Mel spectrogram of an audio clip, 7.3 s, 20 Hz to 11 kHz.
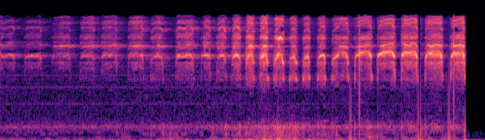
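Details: Female osprey calling at the Loch Arkaig nest in Scotland, 1 September 2020, as the male brings a live flatfish: a long run of sharp, high, squealing notes, soft at first, then louder and quicker, about one and a half per second.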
